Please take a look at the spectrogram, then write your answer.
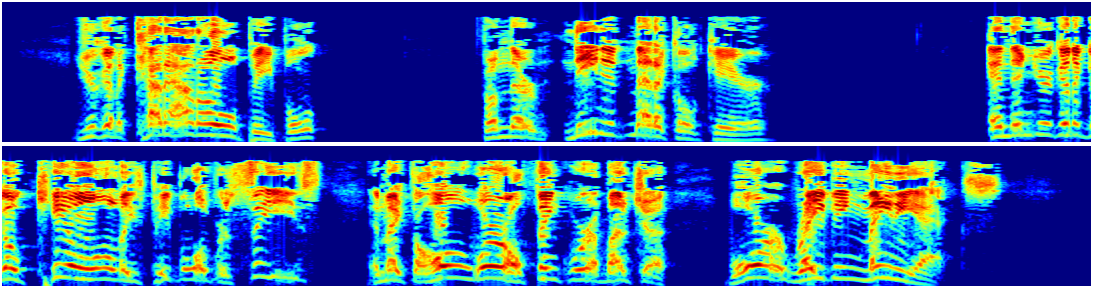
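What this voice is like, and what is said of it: Angry, heated speaking. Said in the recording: “you sound angry. ... I am angry.”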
